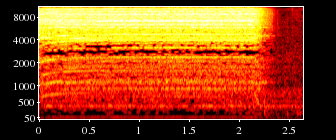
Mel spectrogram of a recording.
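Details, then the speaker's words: Mitsubishi Shogun HBB brake unit pump motor, bench-tested after a no-brakes fault with the ABS and brake lights on: a smooth, steady high-pitched whir with no grinding or rattle, then a clean spin-down; the pump motor is healthy. "try the opposite way although the motor will only turn one way obviously and it's working lovely"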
